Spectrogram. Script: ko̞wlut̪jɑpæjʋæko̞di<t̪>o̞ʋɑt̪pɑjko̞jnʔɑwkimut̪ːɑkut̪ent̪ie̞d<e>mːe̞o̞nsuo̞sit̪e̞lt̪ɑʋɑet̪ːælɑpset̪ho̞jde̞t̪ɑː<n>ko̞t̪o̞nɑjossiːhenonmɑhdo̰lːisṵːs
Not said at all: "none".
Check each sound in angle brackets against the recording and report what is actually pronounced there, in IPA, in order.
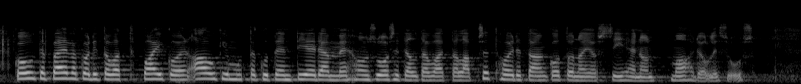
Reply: t̪, æ, ŋ

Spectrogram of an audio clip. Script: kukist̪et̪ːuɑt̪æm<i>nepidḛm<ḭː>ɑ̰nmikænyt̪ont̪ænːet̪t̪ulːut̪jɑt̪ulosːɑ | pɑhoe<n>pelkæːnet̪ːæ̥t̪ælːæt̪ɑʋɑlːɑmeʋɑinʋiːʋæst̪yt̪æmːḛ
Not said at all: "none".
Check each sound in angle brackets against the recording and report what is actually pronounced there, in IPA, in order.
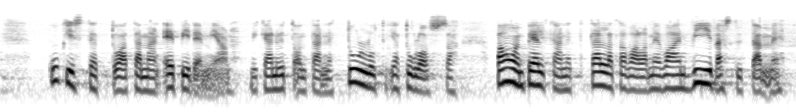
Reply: æ, ḭ, m

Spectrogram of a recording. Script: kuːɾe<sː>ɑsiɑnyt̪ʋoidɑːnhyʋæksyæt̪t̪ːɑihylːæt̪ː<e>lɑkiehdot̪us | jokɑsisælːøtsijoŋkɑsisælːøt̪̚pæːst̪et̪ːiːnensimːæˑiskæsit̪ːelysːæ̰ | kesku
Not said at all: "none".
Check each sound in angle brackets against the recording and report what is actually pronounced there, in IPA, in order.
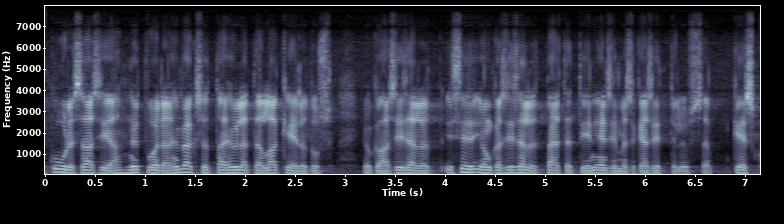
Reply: s, æ

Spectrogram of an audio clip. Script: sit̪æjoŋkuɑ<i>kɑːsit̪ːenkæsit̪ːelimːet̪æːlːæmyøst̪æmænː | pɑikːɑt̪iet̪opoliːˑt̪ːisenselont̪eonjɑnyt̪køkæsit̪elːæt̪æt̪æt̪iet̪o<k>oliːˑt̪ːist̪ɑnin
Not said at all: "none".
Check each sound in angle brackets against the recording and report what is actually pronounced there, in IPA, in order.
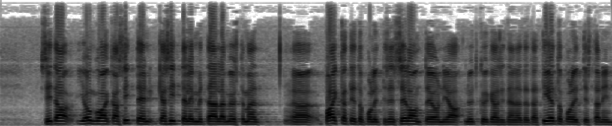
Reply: i, p

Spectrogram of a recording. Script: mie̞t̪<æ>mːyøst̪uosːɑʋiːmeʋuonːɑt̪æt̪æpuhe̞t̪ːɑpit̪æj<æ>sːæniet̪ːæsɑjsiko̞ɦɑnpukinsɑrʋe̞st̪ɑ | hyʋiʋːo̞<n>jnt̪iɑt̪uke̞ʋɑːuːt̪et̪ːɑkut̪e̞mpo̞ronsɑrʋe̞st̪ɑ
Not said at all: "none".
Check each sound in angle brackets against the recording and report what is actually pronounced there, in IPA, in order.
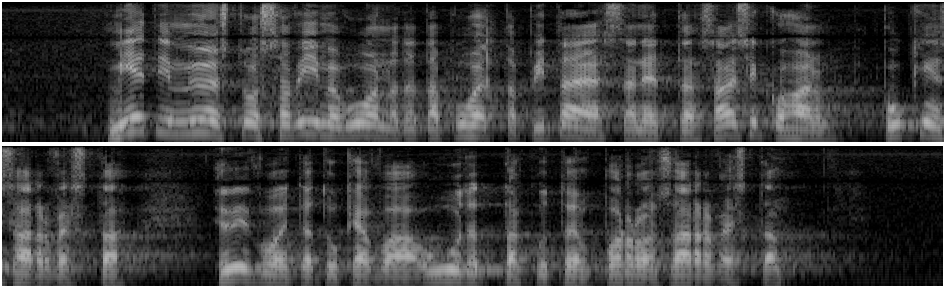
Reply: i, æ, none

